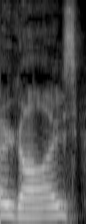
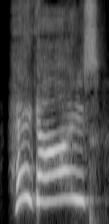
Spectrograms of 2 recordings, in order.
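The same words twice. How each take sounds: First: It is said in a low voice. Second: It is said in a high voice.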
